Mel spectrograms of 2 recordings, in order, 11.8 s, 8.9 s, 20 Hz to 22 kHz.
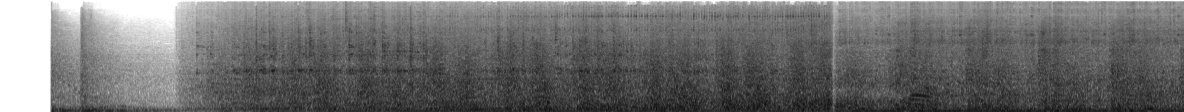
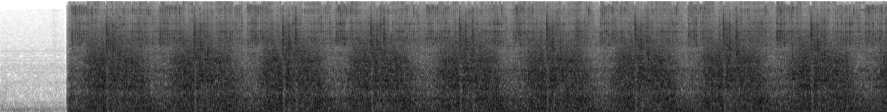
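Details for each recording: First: New Holland 326 square baler plunger, tested with old junk hay after new hay dog stops were installed and a broken spring replaced: a steady chug of about four beats a second over tractor hum, with no banging against the hay dogs. Normal running. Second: New Holland 326 square baler running without hay dog stops fitted: loud rattling clatter swelling about once a second with each plunger stroke as hay dogs hammer their mounts.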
